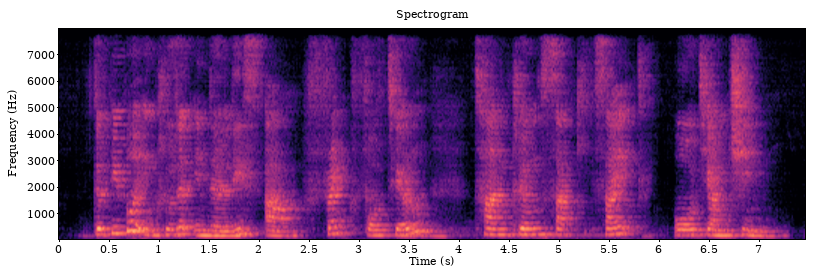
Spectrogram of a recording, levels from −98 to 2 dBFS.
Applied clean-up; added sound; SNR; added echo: neural separator model SepFormer DNS4.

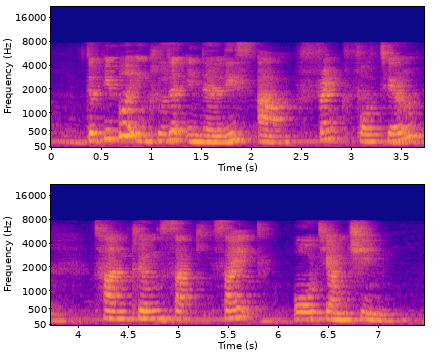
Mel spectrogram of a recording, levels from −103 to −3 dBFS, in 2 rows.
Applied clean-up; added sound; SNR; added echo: none; Wild animals; 19 dB; reverberation time 0.3 s.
